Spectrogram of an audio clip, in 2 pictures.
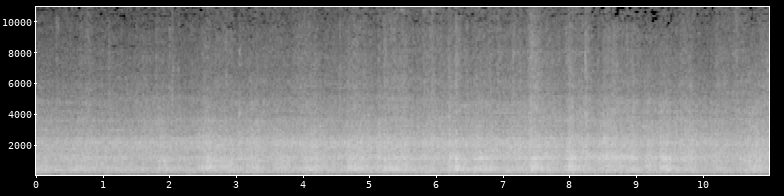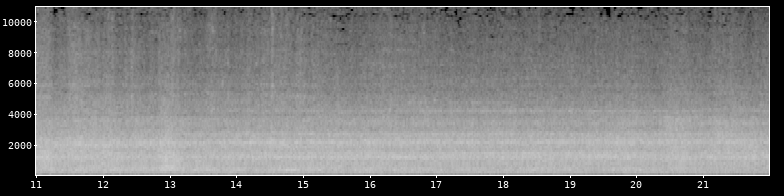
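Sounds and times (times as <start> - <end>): train wheels clattering on rails: 0.0 - 22.0.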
